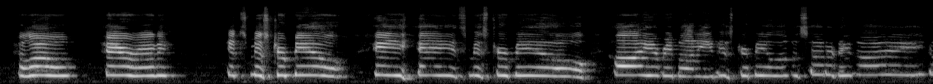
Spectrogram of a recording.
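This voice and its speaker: A put-on character voice, squeaky and extremely high in pitch, speaks at a moderate pace. Its intonation stays monotone and flat. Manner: chipper, whiny.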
